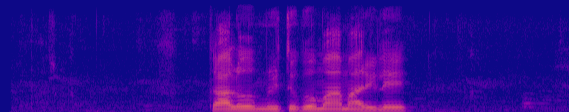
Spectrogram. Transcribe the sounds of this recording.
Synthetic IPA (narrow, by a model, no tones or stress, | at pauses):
kalomrit̪ukomʌɦamaɾile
